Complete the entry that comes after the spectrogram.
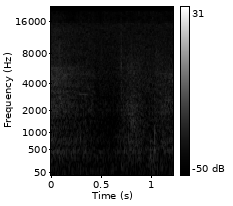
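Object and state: Nothing is struck.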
